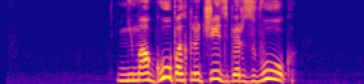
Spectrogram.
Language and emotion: Russian, angry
